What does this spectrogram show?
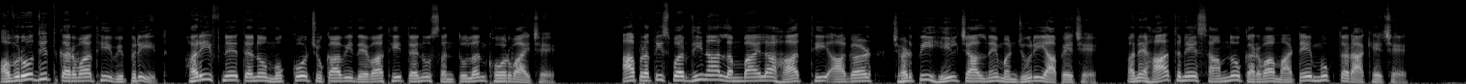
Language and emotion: Gujarati, neutral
